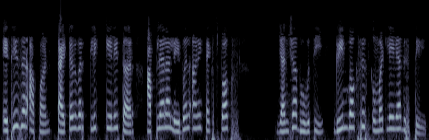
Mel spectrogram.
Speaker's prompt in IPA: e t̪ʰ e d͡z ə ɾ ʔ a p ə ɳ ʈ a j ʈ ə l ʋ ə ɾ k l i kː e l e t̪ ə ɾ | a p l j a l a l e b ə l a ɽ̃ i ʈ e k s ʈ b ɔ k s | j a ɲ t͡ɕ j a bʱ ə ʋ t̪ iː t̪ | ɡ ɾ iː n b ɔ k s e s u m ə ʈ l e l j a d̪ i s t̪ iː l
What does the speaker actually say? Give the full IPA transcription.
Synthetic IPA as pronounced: e t̪ʰ e d͡z ə ɾ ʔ a p ə ɳ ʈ a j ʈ ə l ʋ ə ɾ k l i kː e l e t̪ ə ɾ | a p l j a l a l e b ə l a ɽ̃ i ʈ e k s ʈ b ɔ k s | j a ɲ t͡ɕ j a bʱ ə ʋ t̪ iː | ɡ ɾ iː n b ɔ k s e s u m ə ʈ l e l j a d̪ i s t̪ iː l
